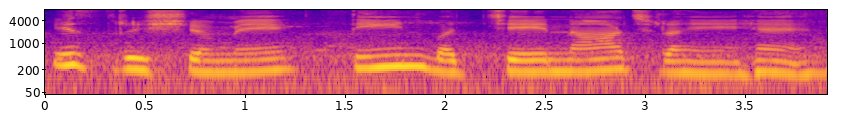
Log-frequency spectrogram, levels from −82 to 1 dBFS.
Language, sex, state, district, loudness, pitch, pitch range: Hindi, female, Gujarat, Gandhinagar, -14 LUFS, 180 Hz, 175-205 Hz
